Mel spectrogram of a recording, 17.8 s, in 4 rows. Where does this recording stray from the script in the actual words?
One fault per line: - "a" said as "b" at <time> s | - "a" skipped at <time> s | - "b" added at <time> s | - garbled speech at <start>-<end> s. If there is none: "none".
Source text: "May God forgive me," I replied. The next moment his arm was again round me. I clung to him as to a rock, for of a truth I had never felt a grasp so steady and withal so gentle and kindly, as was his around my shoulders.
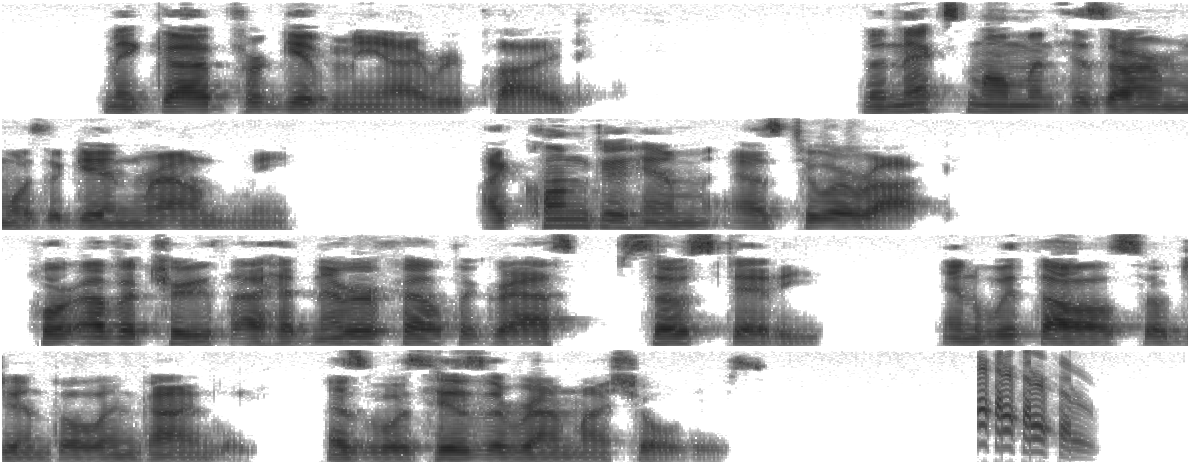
none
